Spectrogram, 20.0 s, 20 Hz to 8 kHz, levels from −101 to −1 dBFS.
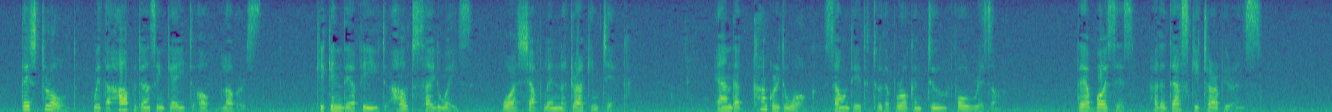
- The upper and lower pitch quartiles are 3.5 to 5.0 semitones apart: No, average, 2.8 semitones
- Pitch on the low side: No, high, 190 Hz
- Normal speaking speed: No, slow, 110 wpm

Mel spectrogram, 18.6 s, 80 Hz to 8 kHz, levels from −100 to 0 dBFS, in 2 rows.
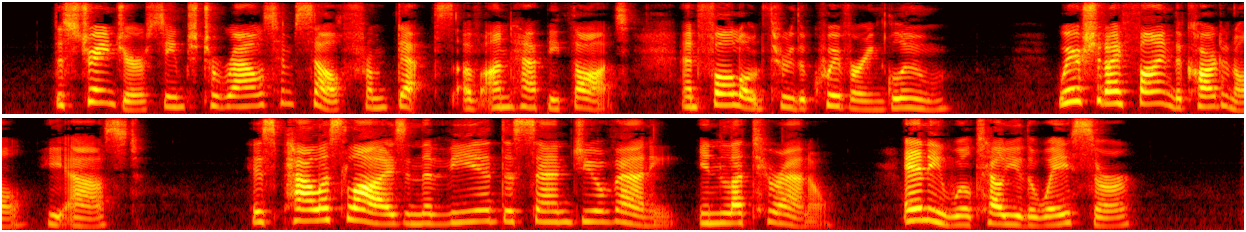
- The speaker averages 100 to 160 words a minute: Yes, average, 150 wpm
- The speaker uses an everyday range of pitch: Yes, average, 4.0 semitones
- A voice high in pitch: Yes, high, 220 Hz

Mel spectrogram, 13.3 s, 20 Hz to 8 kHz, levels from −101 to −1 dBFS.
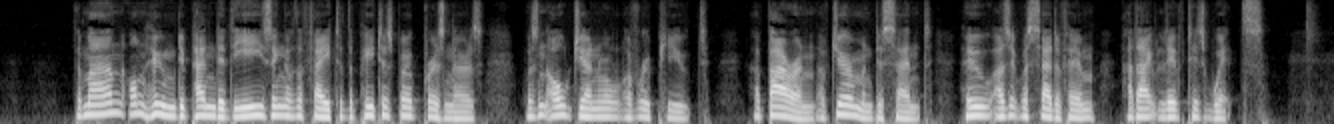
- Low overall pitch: No, medium, 150 Hz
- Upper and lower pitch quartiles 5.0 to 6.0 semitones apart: No, average, 3.8 semitones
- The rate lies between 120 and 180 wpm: Yes, average, 160 wpm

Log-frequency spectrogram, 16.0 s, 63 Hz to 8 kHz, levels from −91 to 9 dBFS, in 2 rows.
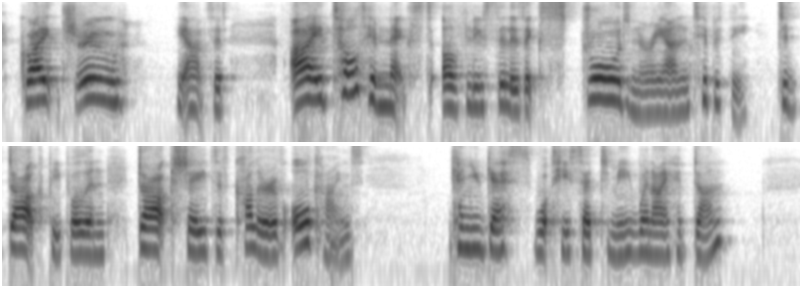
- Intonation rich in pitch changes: No, average, 5.0 semitones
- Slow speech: Yes, slow, 130 wpm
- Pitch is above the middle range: Yes, high, 215 Hz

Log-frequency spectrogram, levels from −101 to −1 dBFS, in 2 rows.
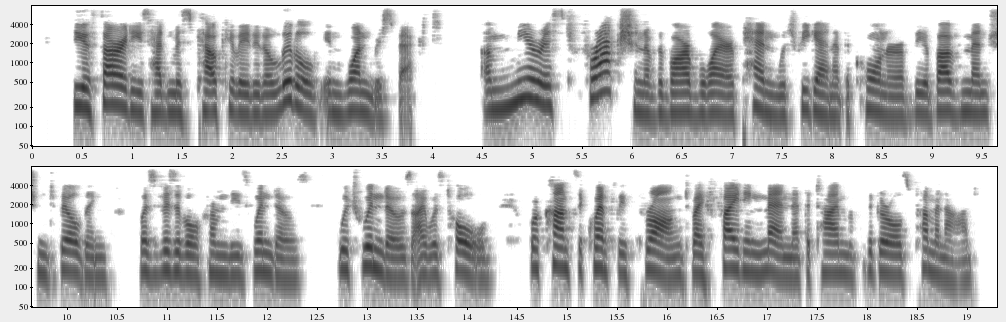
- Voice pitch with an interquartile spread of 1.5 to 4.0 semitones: Yes, average, 2.9 semitones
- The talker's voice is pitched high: No, medium, 165 Hz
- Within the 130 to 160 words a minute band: Yes, average, 155 wpm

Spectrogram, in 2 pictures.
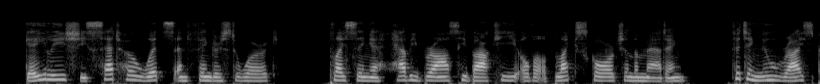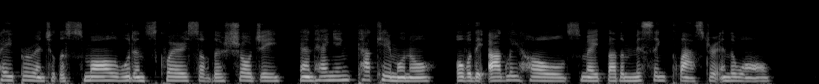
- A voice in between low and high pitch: Yes, medium, 175 Hz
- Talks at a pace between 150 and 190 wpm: Yes, average, 175 wpm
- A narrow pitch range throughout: Yes, narrow, 2.2 semitones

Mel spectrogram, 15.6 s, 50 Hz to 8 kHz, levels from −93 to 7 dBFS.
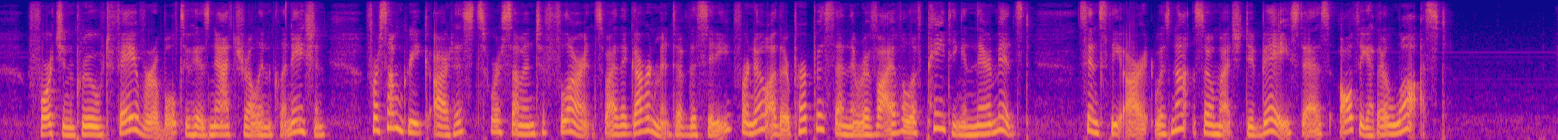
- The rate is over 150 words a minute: Yes, average, 170 wpm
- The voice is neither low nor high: No, high, 195 Hz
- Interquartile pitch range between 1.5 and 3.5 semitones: No, average, 5.2 semitones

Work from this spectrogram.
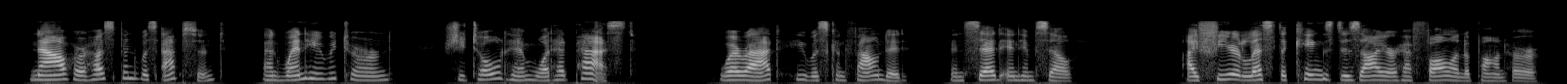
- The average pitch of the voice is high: Yes, high, 200 Hz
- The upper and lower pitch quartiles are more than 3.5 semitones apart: No, average, 2.9 semitones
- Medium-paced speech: No, slow, 125 wpm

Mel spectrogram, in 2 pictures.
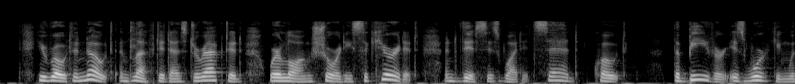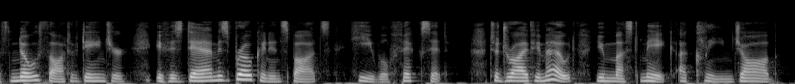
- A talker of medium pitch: Yes, medium, 155 Hz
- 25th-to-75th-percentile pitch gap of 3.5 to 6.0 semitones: Yes, average, 4.0 semitones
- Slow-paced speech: No, average, 190 wpm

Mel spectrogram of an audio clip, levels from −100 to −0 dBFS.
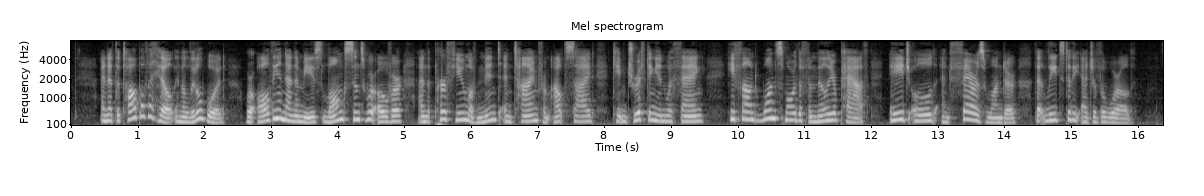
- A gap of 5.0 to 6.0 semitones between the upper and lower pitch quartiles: Yes, wide, 5.6 semitones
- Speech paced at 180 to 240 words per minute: Yes, average, 200 wpm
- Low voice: No, high, 200 Hz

